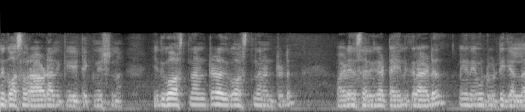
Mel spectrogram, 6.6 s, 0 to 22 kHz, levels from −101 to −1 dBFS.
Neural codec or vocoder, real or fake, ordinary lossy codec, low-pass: vocoder, 24 kHz, 100 mel bands, Vocos; fake; AAC, 48 kbps; 7.2 kHz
